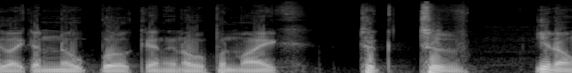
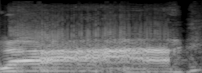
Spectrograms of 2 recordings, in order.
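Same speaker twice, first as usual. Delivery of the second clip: long, high mock scream; imitated angry roar; 9 semitones higher than usual. Jogger enraged by the laughing, imitated angry roar. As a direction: act out rising rage in one yell. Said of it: "more and more angry".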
